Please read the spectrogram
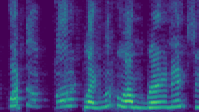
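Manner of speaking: high, excited reenacted outburst; thrilled, high-pitched retelling; starstruck amazement. Retells meeting the celebrity.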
